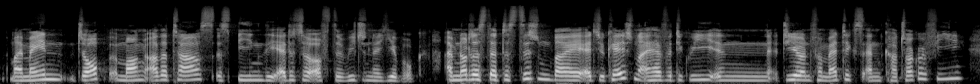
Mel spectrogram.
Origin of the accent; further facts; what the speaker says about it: Germany; I'm from Germany originally, with a lot of regions and very strong regional identities.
